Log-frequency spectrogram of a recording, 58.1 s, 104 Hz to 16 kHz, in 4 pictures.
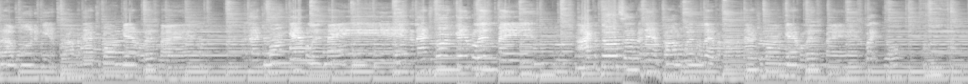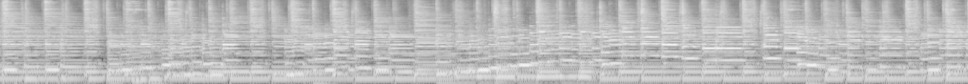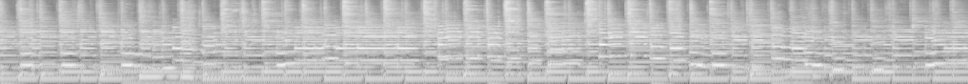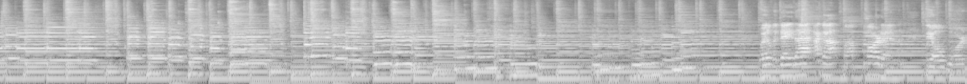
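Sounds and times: acoustic guitar strumming chords: 0.0s - 58.0s
guitar single-note lead runs: 0.0s - 58.0s.

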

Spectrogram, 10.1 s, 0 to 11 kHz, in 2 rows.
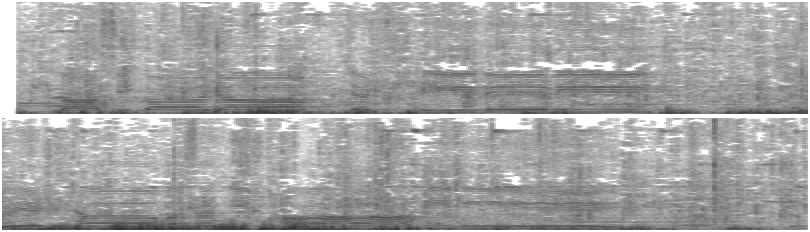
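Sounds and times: cattle hooves clip-clopping in mud: 0.1s - 10.0s.

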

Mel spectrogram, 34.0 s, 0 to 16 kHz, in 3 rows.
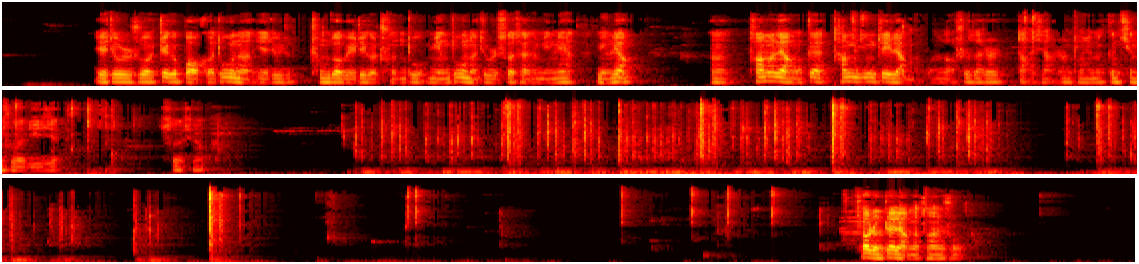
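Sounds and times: keyboard typing: 8.3s - 9.2s, 10.2s - 12.6s, 14.8s - 27.2s.

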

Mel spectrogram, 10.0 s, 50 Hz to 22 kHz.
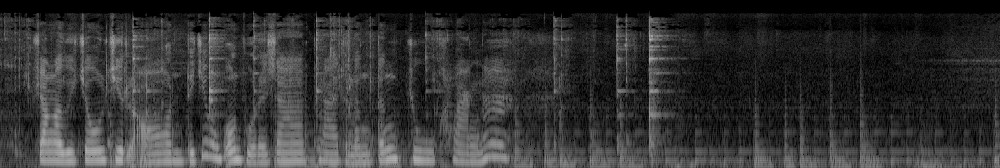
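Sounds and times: background music: 0.0s - 10.0s
metal spoon clinking on glass bowl: 1.1s - 4.6s, 5.5s - 6.8s.

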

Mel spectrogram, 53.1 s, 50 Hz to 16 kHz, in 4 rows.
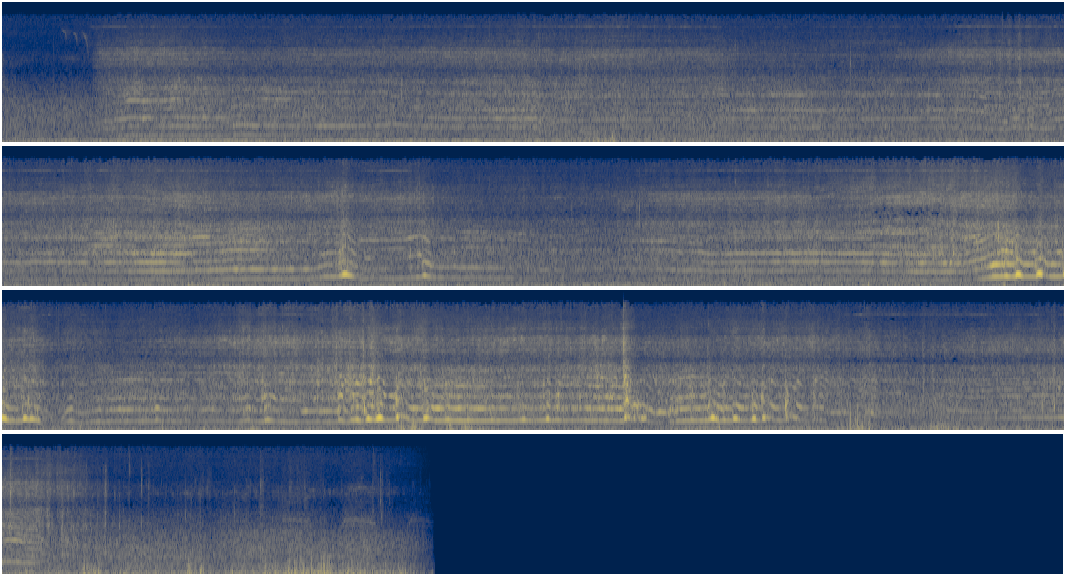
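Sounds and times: electric motor whine: 0.3s - 45.0s.

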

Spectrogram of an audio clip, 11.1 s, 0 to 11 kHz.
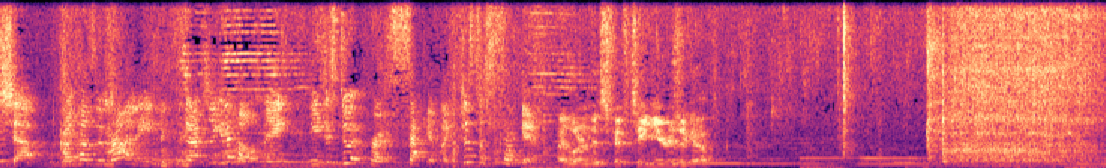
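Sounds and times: blender motor crushing tomatoes: 9.2s - 11.0s.

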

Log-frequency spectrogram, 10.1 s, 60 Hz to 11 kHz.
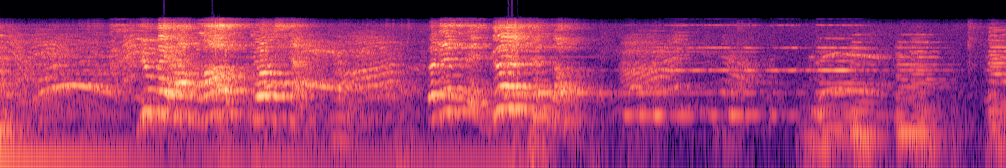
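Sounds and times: voice gliding: 6.0s - 9.0s
church organ holding a note: 6.2s - 9.5s.

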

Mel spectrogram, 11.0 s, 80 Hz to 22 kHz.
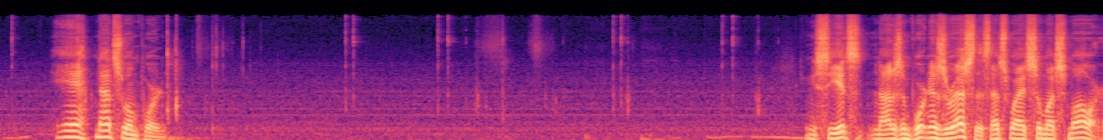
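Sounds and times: mouse clicks: 4.4s - 5.2s, 6.1s - 6.4s
keyboard keystrokes: 6.1s - 6.4s.

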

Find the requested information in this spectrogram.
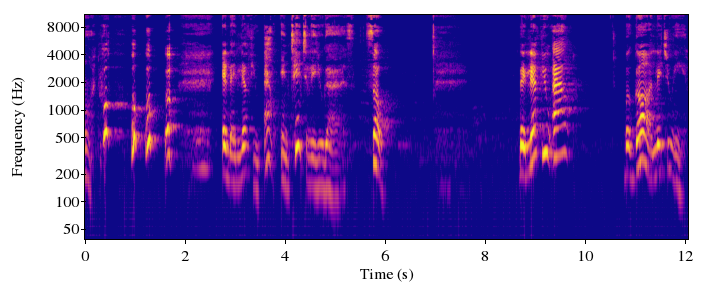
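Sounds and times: woman laughing: 0.2s - 2.5s.

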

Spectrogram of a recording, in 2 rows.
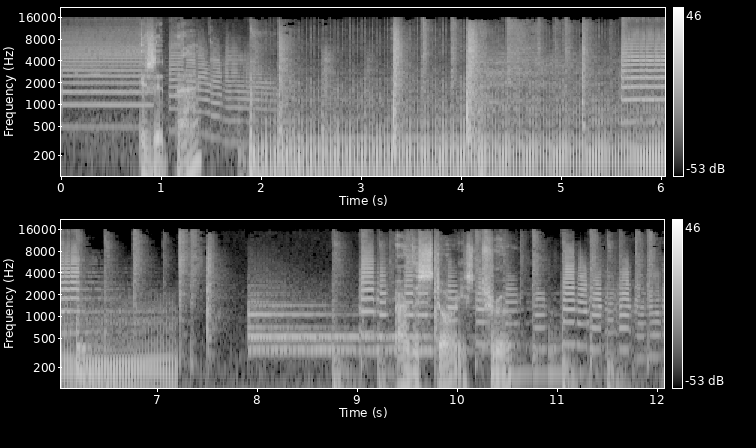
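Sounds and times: motorcycle engine running: 1.8s - 7.2s
music with sharp hits: 1.8s - 7.8s.

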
